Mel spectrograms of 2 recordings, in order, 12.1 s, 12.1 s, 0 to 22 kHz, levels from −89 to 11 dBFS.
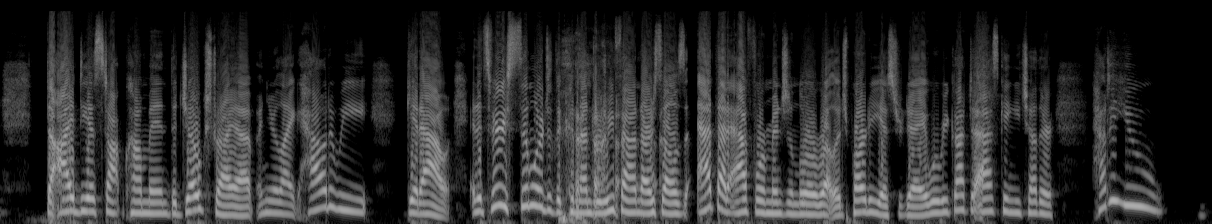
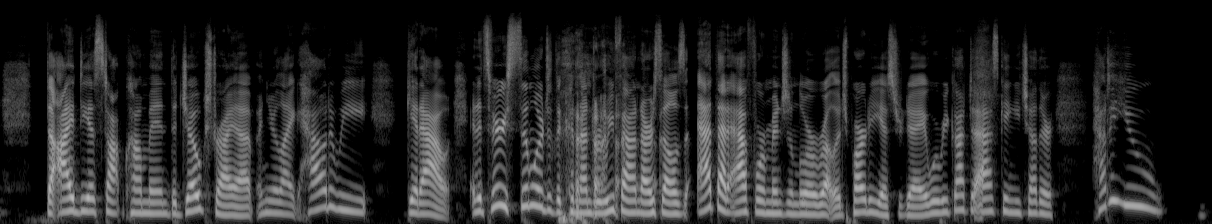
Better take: second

